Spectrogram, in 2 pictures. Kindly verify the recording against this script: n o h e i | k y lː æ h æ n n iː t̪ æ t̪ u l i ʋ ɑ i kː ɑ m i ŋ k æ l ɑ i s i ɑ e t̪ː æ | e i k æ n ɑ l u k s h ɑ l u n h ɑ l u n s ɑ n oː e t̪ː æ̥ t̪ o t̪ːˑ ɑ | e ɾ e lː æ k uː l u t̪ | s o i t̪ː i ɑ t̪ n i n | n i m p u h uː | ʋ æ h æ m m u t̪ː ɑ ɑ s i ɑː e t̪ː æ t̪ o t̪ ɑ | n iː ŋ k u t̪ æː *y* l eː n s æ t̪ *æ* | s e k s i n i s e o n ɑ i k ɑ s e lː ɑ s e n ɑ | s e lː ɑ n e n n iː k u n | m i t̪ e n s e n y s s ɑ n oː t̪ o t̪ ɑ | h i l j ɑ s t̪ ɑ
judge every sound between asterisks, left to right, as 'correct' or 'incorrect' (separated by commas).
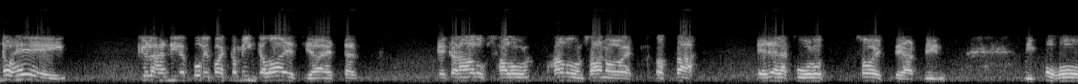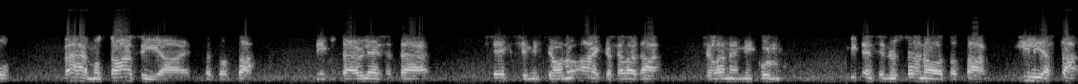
correct, incorrect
